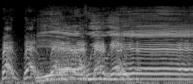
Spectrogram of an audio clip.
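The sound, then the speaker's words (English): A person imitates a dog, fairly loud, giving a few quick yipping barks that slide into a drawn-out whining howl lasting about a second. “bark at him.”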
